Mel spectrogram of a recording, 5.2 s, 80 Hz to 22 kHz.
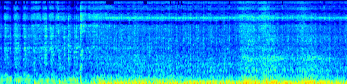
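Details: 1965 VW Beetle that sat long in a garage, after tapping a suspected stuck carburetor float: cranks briefly, catches, settles into steady even air-cooled chatter at idle with no misses; normal idle.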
